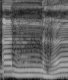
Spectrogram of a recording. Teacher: nun sukun bertemu ha Idhar halq kita baca jelas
